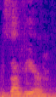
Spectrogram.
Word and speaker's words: Xavier: So Xavier, I know everybody's been saying Xavier, but we pronounce it Xavier.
